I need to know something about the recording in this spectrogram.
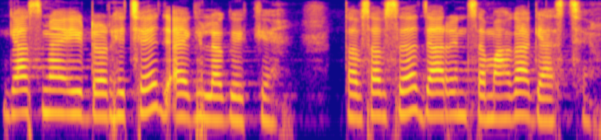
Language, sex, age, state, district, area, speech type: Maithili, female, 45-60, Bihar, Supaul, rural, spontaneous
